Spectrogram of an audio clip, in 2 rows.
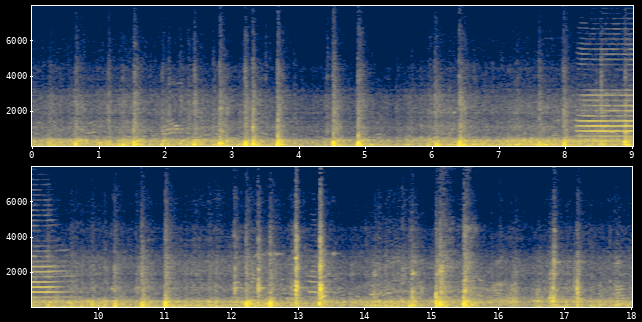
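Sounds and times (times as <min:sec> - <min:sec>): train rumble: 0:00.0 - 0:18.0
wheels clicking over rail joints: 0:00.2 - 0:18.0
train horn: 0:08.2 - 0:09.8.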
